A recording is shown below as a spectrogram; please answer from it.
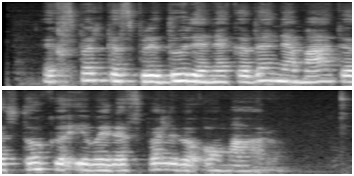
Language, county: Lithuanian, Vilnius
